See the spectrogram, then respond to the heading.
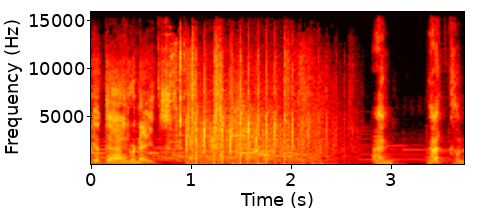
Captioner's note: shots thundering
